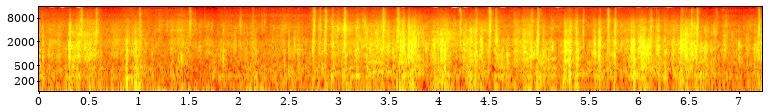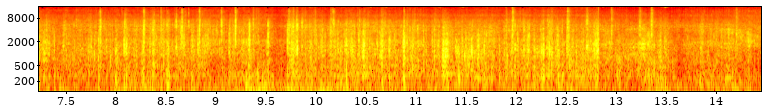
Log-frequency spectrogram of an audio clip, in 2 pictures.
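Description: Mountain bike descending a dirt singletrack: tyres crunching over dry leaves, dirt and loose stones, with frequent sharp rattles and knocks from the bike and a low rumble underneath.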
